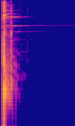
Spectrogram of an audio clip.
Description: Impact Metal Rod Hit Windshield Crackle; Sound Effects:Materials; Blastwave

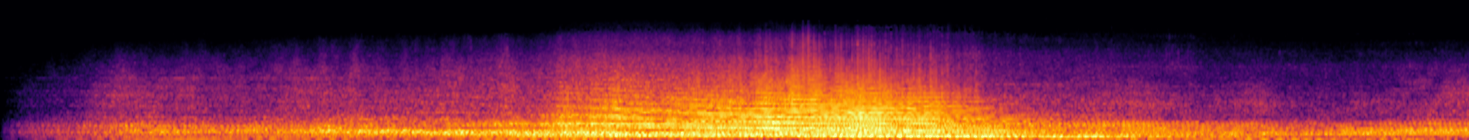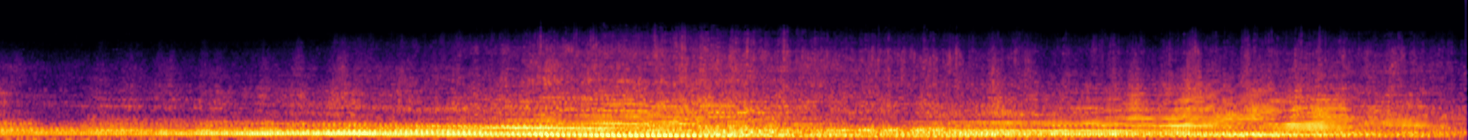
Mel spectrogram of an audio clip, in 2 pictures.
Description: World War II Planes, Warfare, Planes, Pass, By; Bombs (Sound Effects:Explosions); BlastWave

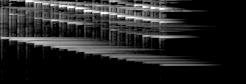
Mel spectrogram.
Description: Chimes High To Low Slow, Windchime

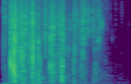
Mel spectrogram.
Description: Splat Debris Juicy, Long; Texture; Splat Sound Effects; Splats (Sound Effects:Objects)

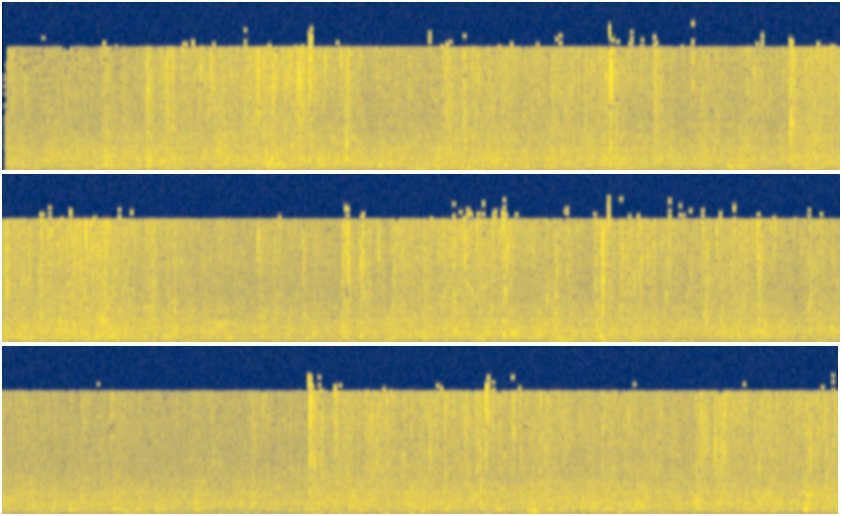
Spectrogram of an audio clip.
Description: Water Storm Drain Heavy Flow Waves Loop; Elemental weather effects; Water Sound Effects; Nature

